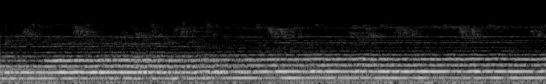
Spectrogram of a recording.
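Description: Muezzin's call to prayer (adhan), one long held note at the drawn-out end of a line of the shahada.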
